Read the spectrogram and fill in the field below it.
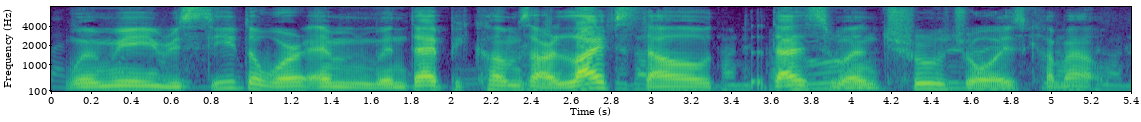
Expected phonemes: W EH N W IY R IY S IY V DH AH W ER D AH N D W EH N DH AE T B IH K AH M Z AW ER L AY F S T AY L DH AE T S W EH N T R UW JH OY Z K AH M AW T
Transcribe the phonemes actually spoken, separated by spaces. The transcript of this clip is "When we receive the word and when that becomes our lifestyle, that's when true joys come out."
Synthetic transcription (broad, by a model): W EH N W IY R IY S IY V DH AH W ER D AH N W EH N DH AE T B IH K AH M Z AW ER L AY F S T AY L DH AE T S W EH N T R UW JH OY Z K AH M AW T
